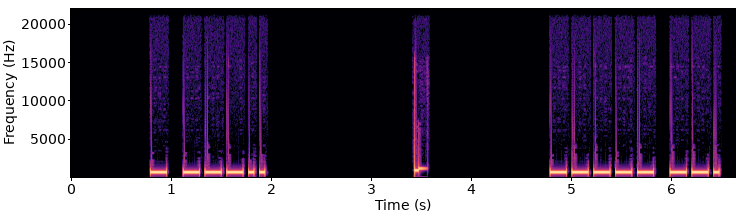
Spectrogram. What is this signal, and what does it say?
Morse code, heard as a keyed tone, about 22 wpm, 700 Hz. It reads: T 8 0 G
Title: Single-Letter Single-Number 22wpm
